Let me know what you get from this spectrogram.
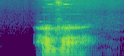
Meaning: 1. air, wind, breeze 2. atmosphere
- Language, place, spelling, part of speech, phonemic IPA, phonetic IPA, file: Hindi, Delhi, हवा, noun, /ɦə.ʋɑː/, [ɦɐ.ʋäː], LL-Q1568 (hin)-हवा.wav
